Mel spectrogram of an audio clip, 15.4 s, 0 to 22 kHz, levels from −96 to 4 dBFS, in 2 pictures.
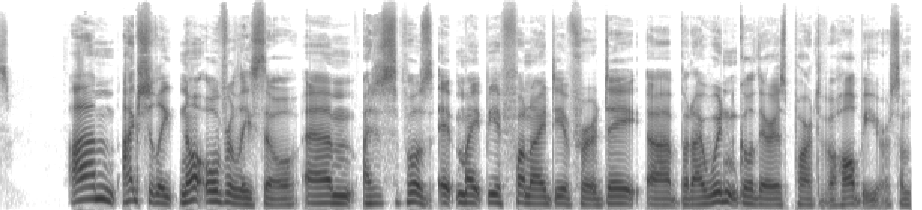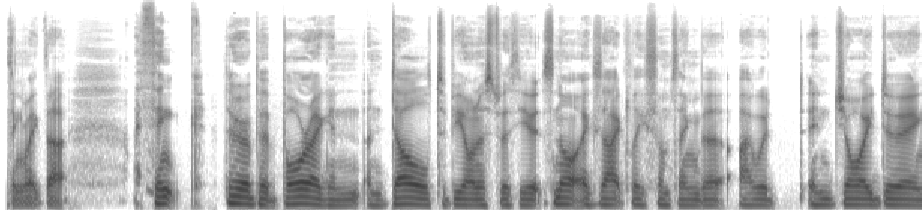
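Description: At 7.57 s, after "of a hobby or", a playback stall silences the speech for about 150 ms. It resumes at "like that I think", likely after the player ran dry.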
